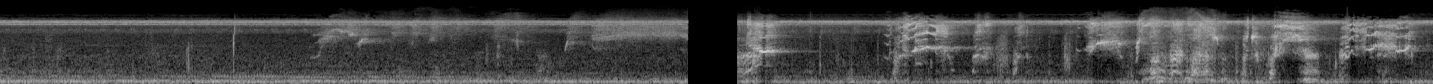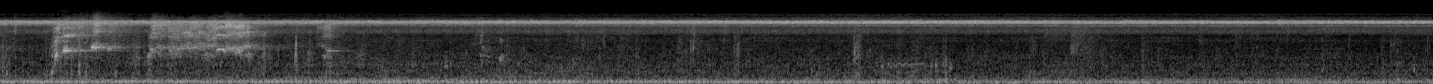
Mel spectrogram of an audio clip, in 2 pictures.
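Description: A steady, high-pitched drone of insects runs throughout. After a brief dropout about seven seconds in, macaques give a run of loud, shrill screams for about nine seconds.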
